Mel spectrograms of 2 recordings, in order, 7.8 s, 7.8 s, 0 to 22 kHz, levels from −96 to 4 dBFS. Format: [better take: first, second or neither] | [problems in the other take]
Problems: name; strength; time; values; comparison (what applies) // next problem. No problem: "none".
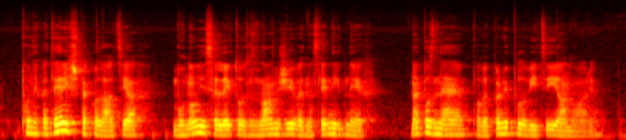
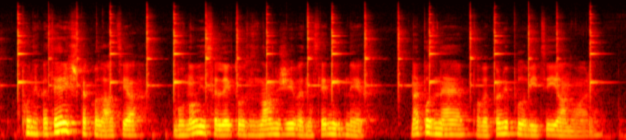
first | background sound (Glass / Bell); 10 dB below the speech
